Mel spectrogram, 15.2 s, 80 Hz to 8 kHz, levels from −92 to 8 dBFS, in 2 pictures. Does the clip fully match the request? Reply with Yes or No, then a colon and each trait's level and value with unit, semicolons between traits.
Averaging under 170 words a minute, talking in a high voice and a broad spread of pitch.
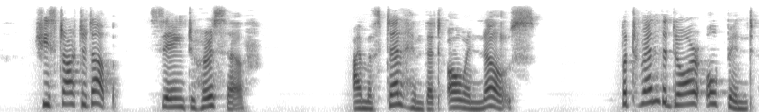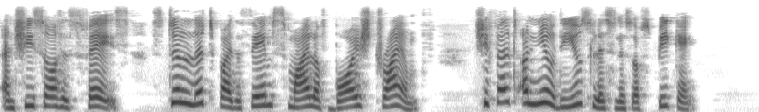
Yes: average, 155 wpm; high, 235 Hz; wide, 6.9 semitones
